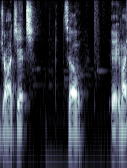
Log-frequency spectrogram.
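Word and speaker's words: Dragić: got gornjic right dragic someone told me I was saying Goran dragic drawjic it's supposed to be draw Jets so am I saying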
